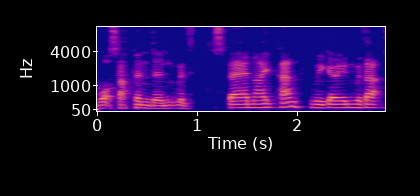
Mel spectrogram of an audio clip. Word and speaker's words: Nypan: Um Nipan definitely Nipan.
